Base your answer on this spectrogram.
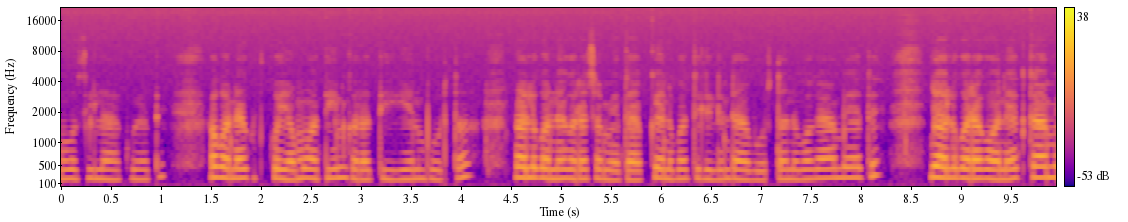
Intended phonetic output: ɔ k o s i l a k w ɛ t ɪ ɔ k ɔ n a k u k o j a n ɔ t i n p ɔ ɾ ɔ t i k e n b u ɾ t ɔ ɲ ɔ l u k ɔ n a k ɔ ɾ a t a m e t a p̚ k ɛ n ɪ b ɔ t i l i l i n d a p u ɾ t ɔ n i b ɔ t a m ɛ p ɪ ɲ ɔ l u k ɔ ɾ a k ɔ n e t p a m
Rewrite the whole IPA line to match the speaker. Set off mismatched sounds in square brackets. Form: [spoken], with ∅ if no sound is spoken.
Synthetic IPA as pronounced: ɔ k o s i l a k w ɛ t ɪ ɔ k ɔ n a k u k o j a [m] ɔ t i n [k] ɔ ɾ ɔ t i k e n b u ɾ t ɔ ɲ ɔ l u k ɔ n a k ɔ ɾ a [t͡ʃ] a m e t a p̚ k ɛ n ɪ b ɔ t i l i l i n d a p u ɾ t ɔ n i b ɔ [k] a m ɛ [t] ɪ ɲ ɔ l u k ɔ ɾ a k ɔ n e t [k] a m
